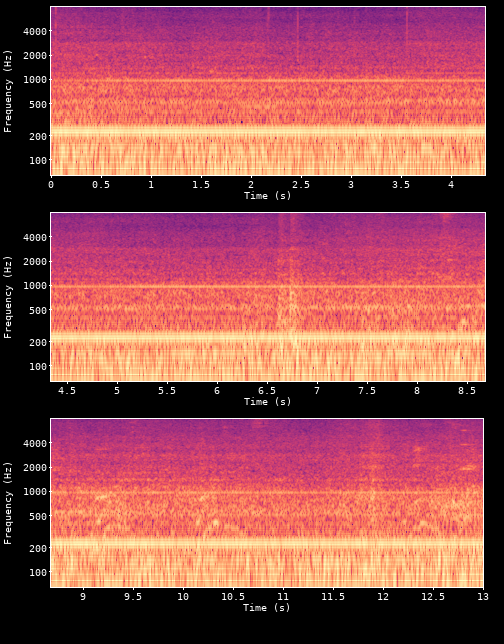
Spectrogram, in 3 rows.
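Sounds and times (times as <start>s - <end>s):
electric train running: 2.6s - 13.0s.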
